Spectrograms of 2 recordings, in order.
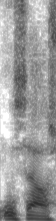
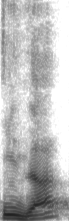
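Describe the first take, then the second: First: The middle consonant is an s sound. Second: The middle consonant is a dh sound. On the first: The speaker calls it wrong. "dia membaca semuanya dengan sin" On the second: The speaker calls it right. "mana zal"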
